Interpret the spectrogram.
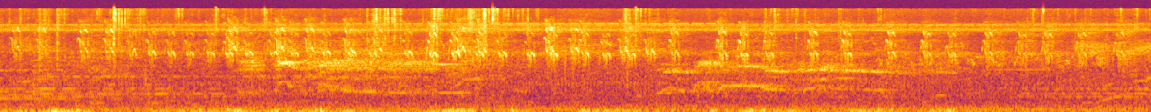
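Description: Wild birds chirping and calling, with a fast run of repeated high chirps in the first half and short whistled notes, over a low, gusty rumble of wind on the microphone.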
